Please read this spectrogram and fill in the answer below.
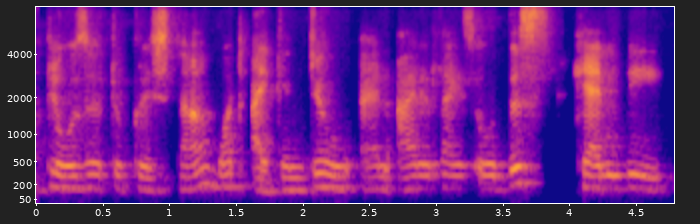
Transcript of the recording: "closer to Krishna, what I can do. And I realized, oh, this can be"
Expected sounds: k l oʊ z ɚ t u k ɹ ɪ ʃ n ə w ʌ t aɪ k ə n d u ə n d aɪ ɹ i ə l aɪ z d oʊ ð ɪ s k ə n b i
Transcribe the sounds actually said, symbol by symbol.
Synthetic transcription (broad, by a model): k l oʊ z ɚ t u k ɹ ɪ ʃ n ə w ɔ t aɪ k ə n d u ə n d aɪ ɹ i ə l aɪ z oʊ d ɪ s k ə n b i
